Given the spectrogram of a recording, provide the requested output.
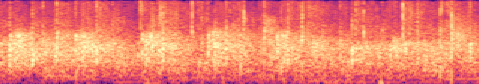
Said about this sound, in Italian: un applauso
